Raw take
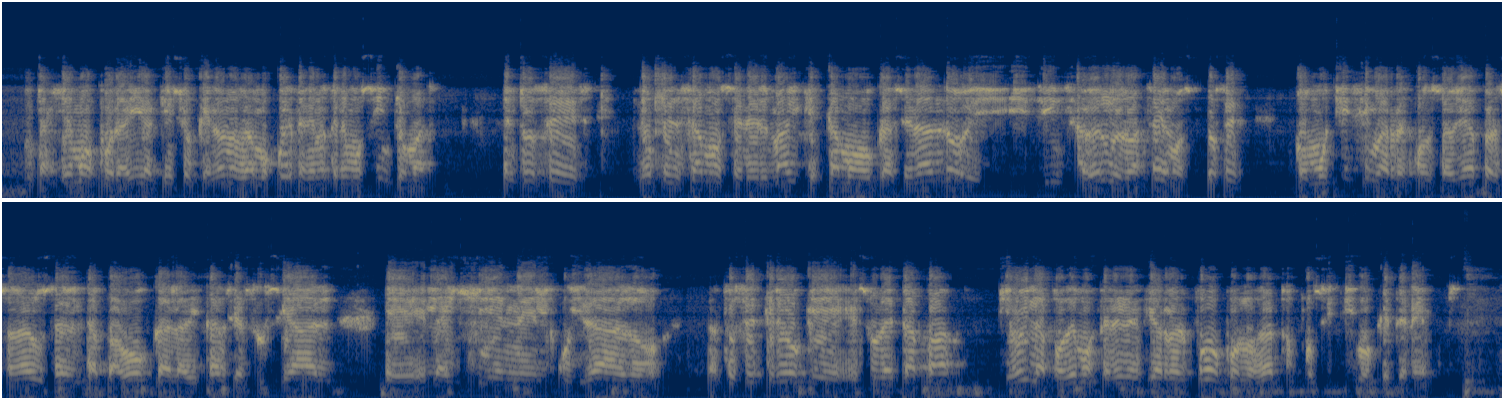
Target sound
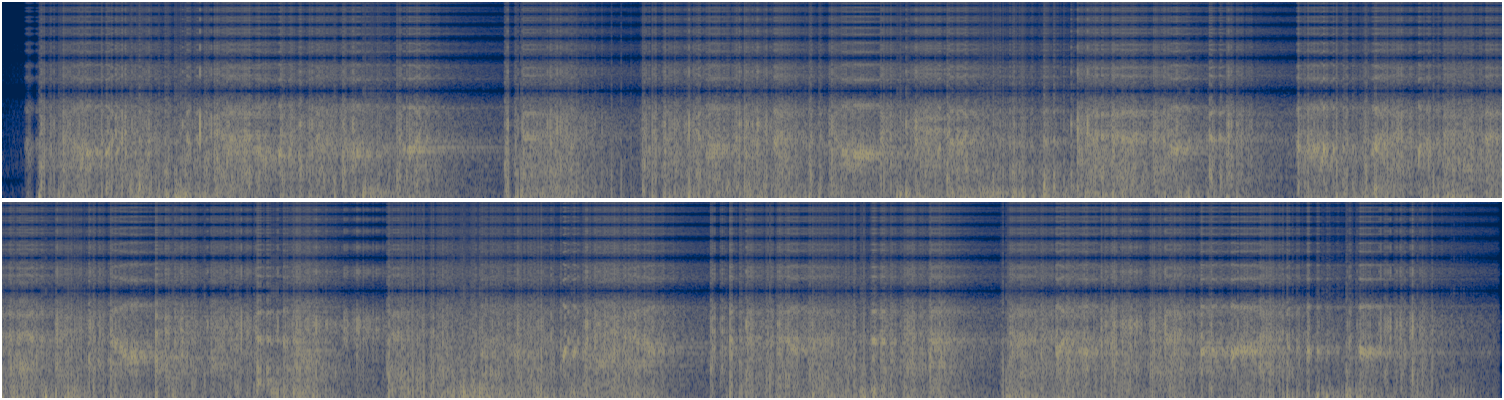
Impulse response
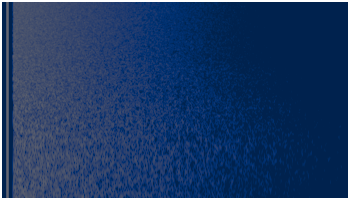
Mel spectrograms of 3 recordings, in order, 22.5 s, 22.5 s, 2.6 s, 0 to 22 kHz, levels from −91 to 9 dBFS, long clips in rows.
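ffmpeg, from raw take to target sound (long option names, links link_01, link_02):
-filter_complex "[0:a]equalizer=frequency=1100:width_type=o:width=1.6:gain=13.5,adynamicsmooth=sensitivity=0.5:basefreq=620,aexciter=amount=10.2:drive=5.5:freq=3800,acompressor=threshold=-18dB:ratio=6,aeval=exprs='val(0)*sin(2*PI*42*n/s)':channel_layout=same,aecho=1:1:73|146|219|292|365|438|511:0.631|0.347|0.191|0.105|0.0577|0.0318|0.0175,acrusher=samples=13:mix=1:aa=0.000001,asplit=2[link_01][link_02];[1:a]atrim=start_sample=2205[link_03];[link_02][link_03]afir=irnorm=-1:irlink=0,volume=-9dB[link_04];[link_01][link_04]amix=inputs=2:normalize=0,volume=-4.5dB"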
